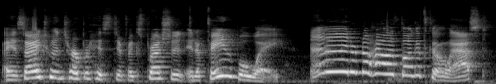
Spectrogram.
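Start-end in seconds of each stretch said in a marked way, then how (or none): 3.1-4.9 much higher, teasing line; wry aside. Real, not acted. Reader jokes about the favorable reading, high and wry.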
